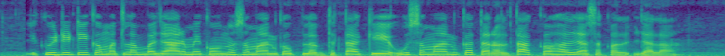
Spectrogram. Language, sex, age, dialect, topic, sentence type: Bhojpuri, female, 18-24, Western, banking, statement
